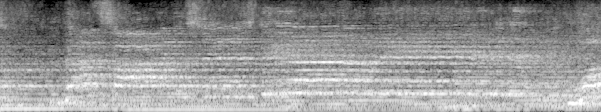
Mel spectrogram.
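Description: Live worship song played through an arena sound system: sung melody over a full band with keyboards and a steady bass, the voices holding long notes.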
